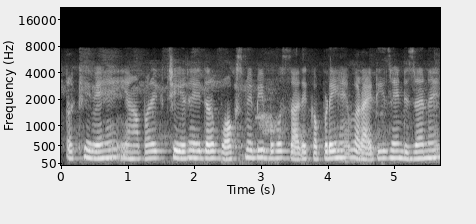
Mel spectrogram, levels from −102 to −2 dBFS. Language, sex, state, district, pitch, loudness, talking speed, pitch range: Hindi, female, Haryana, Rohtak, 180 Hz, -15 LUFS, 210 wpm, 170-185 Hz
